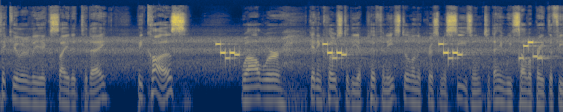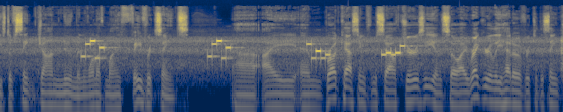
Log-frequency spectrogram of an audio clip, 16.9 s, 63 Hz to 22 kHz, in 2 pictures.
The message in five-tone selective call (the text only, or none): 94143 94143 94143 18021 29917 29917 91513 34348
